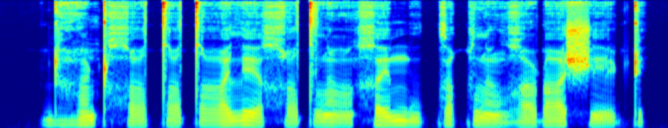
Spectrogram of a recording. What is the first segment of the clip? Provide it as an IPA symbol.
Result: ɖʱ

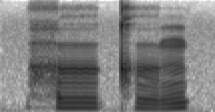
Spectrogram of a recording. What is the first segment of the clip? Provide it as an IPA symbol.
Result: h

